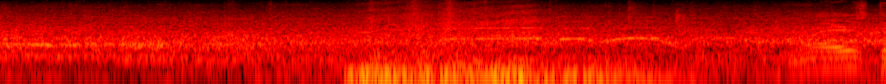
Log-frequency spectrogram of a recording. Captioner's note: pa announcement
